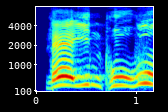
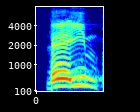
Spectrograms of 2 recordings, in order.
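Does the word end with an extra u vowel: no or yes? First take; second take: yes; no. First: It ends with an added u vowel. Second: It ends on a plain o vowel. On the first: The speaker calls it wrong. "레인보우 아니고" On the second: The speaker calls it right. "레인보 이렇게 하는 거야"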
